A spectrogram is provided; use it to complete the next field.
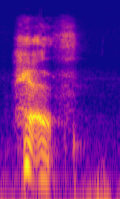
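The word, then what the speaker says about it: חית: The eighth letter in the Hebrew alphabet is called heth. Heth. Now uh this is a letter that has a a real hard h sound to it.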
